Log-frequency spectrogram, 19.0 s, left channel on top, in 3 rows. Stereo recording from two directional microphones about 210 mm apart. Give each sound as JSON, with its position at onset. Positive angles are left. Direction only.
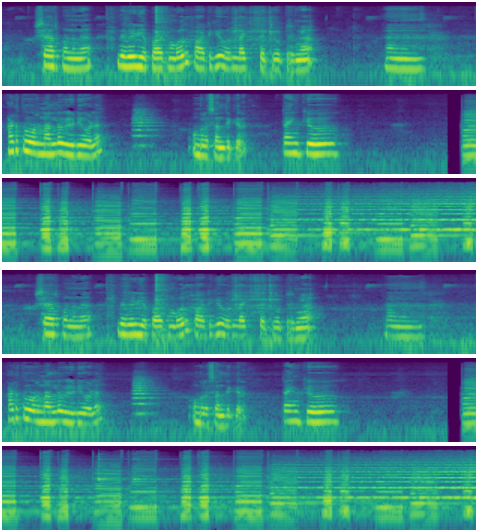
{"t": 0.4, "sound": "dishes", "side_deg": 30}
{"t": 6.3, "sound": "a woman's voice", "side_deg": 35}
{"t": 8.9, "sound": "a woman's voice", "side_deg": 30}
{"t": 12.4, "sound": "music", "side_deg": 0}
